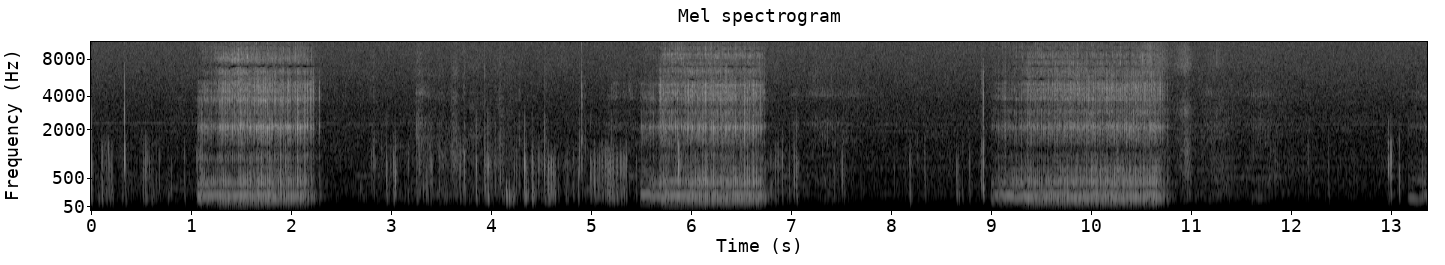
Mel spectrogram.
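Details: Sleeping puppy snoring loudly: three loud, rough snoring breaths in about 13 seconds, each a second or more long, with quiet breathing and faint snuffles between.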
